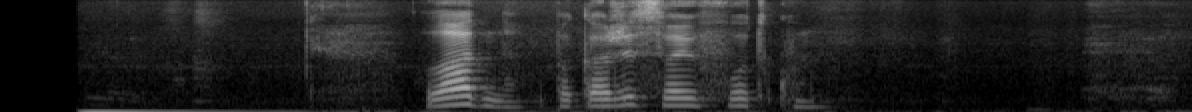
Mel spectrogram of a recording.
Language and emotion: Russian, neutral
